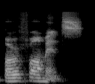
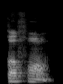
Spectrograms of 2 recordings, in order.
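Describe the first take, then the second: First: American "performance", slowly, r sounded; American accent. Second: British "perform" with the r dropped, no r; British accent. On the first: Teacher demonstrates American r in "performance". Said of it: "This is American pronunciation". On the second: Teacher demonstrates British "perform" for students. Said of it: "they pronounce ... like perform". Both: Shown as a demonstration.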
